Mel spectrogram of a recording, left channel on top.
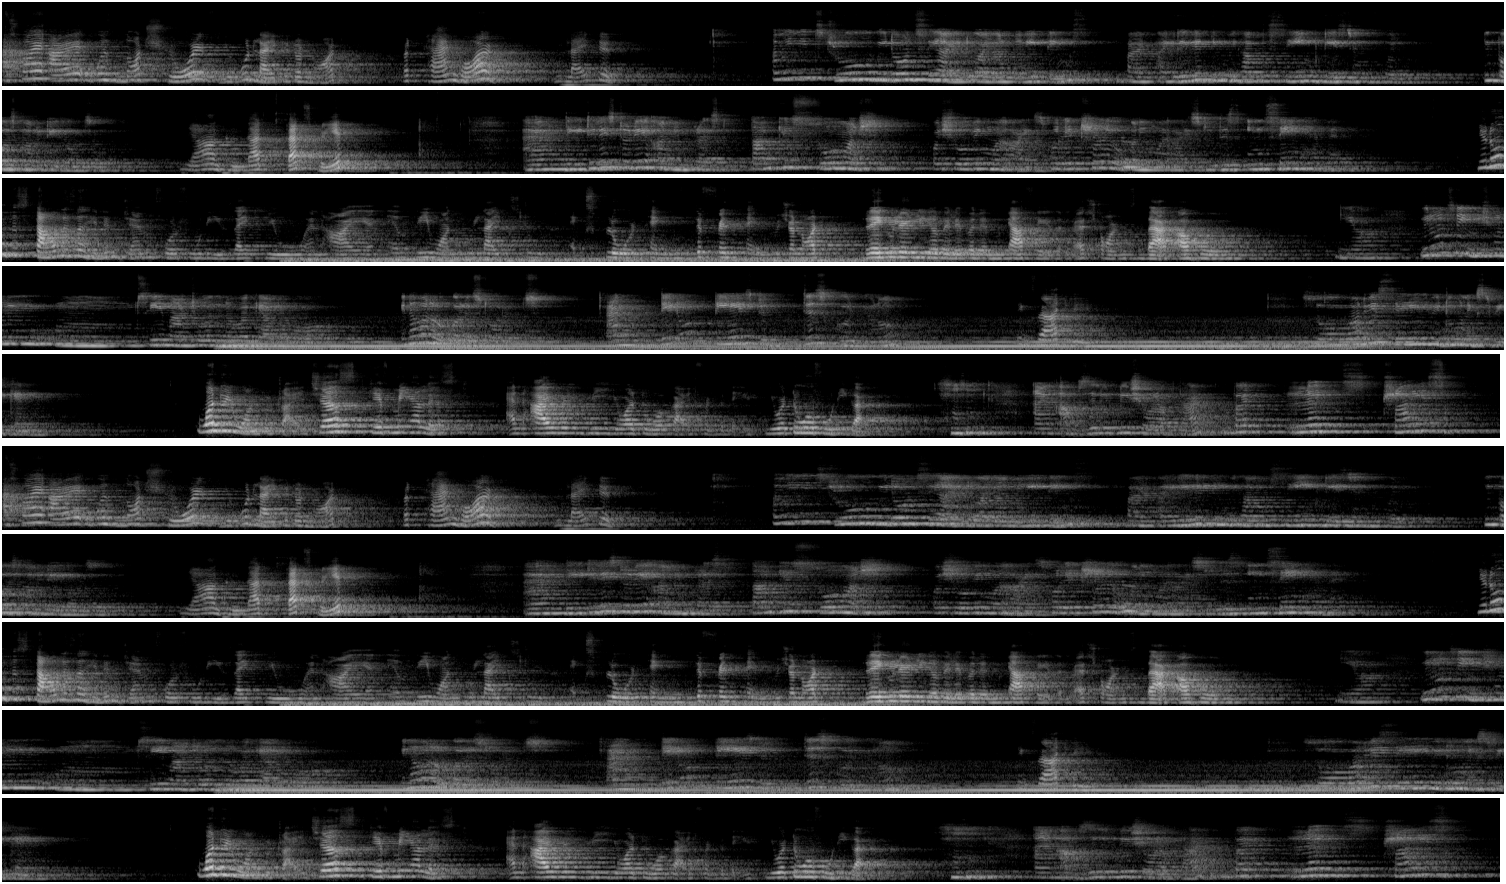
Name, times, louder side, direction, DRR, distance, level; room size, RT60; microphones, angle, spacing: voice 1, 0.0-3.3 4.3-5.0 5.5-6.1 16.8-18.5 26.2-26.4 29.8-35.5 36.1-38.3 38.6-42.4 55.2-56.0 62.0-64.6 65.1-68.8, left 1 dB, 5° left, 5 dB, 0.6 m, -27 dB
voice 2, 7.7-10.8 11.1-14.0 14.8-16.0 19.7-22.2 22.5-23.8 24.3-28.4 43.4-48.3 49.0-50.5 51.0-54.0 57.7-60.4 69.4-72.6 72.9-74.5, left 2 dB, 50° left, -2 dB, 2.2 m, -33 dB
sound 1, 32.8-38.8, equal, 75° right, 1.9 m, -35 dB
sound 2, 47.2-58.6, right 1 dB, 15° right, 1.7 m, -31 dB
13.0 x 4.9 x 7.4 m, 2.3 s
head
